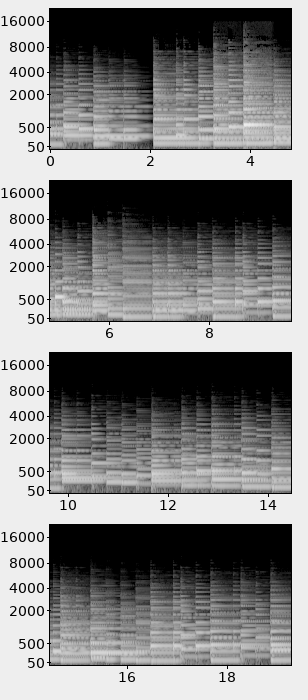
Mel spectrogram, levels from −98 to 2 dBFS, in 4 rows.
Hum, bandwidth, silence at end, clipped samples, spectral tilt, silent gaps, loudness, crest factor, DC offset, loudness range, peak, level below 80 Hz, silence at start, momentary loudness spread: none; 9.6 kHz; 0 s; under 0.1%; -7.5 dB/octave; none; -19 LUFS; 18 dB; under 0.1%; 6 LU; 0 dBFS; -44 dBFS; 0 s; 7 LU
